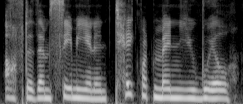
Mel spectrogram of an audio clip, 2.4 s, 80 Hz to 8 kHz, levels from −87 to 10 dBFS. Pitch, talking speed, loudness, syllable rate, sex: 200 Hz, 220 wpm, -14 LUFS, 4.8 syllables/s, female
